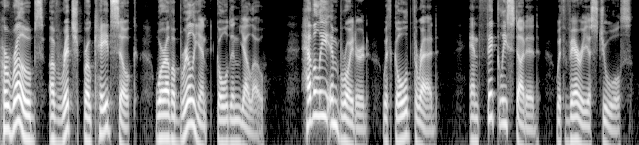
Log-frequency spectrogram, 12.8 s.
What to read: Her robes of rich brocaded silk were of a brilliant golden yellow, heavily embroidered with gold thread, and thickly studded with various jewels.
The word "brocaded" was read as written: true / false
false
